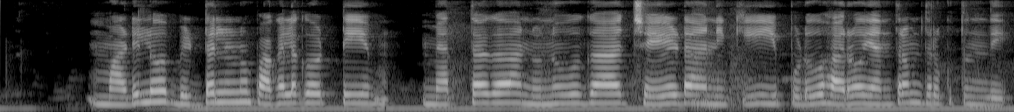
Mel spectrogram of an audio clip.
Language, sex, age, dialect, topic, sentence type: Telugu, female, 18-24, Utterandhra, agriculture, statement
